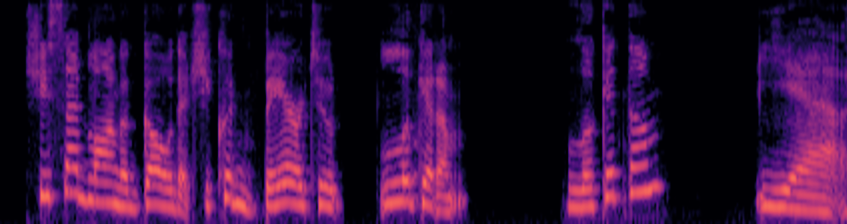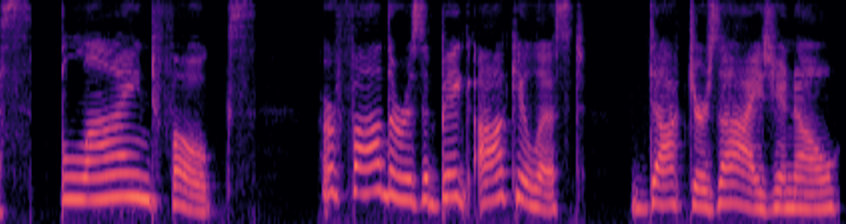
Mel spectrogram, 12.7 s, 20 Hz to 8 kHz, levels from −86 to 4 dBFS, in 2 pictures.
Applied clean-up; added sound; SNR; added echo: none; none; none; none.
